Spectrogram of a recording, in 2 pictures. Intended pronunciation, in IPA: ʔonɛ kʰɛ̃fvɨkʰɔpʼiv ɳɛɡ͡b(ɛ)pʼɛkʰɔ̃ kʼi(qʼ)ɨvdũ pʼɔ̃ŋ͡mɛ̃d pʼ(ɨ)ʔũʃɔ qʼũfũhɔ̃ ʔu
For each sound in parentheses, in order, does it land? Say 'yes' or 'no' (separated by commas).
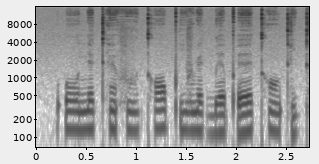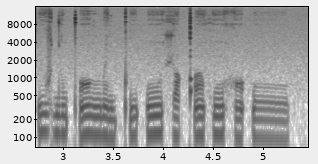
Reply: yes, no, yes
